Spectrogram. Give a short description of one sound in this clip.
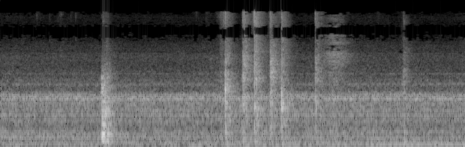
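Cards shuffle and tap against each other.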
